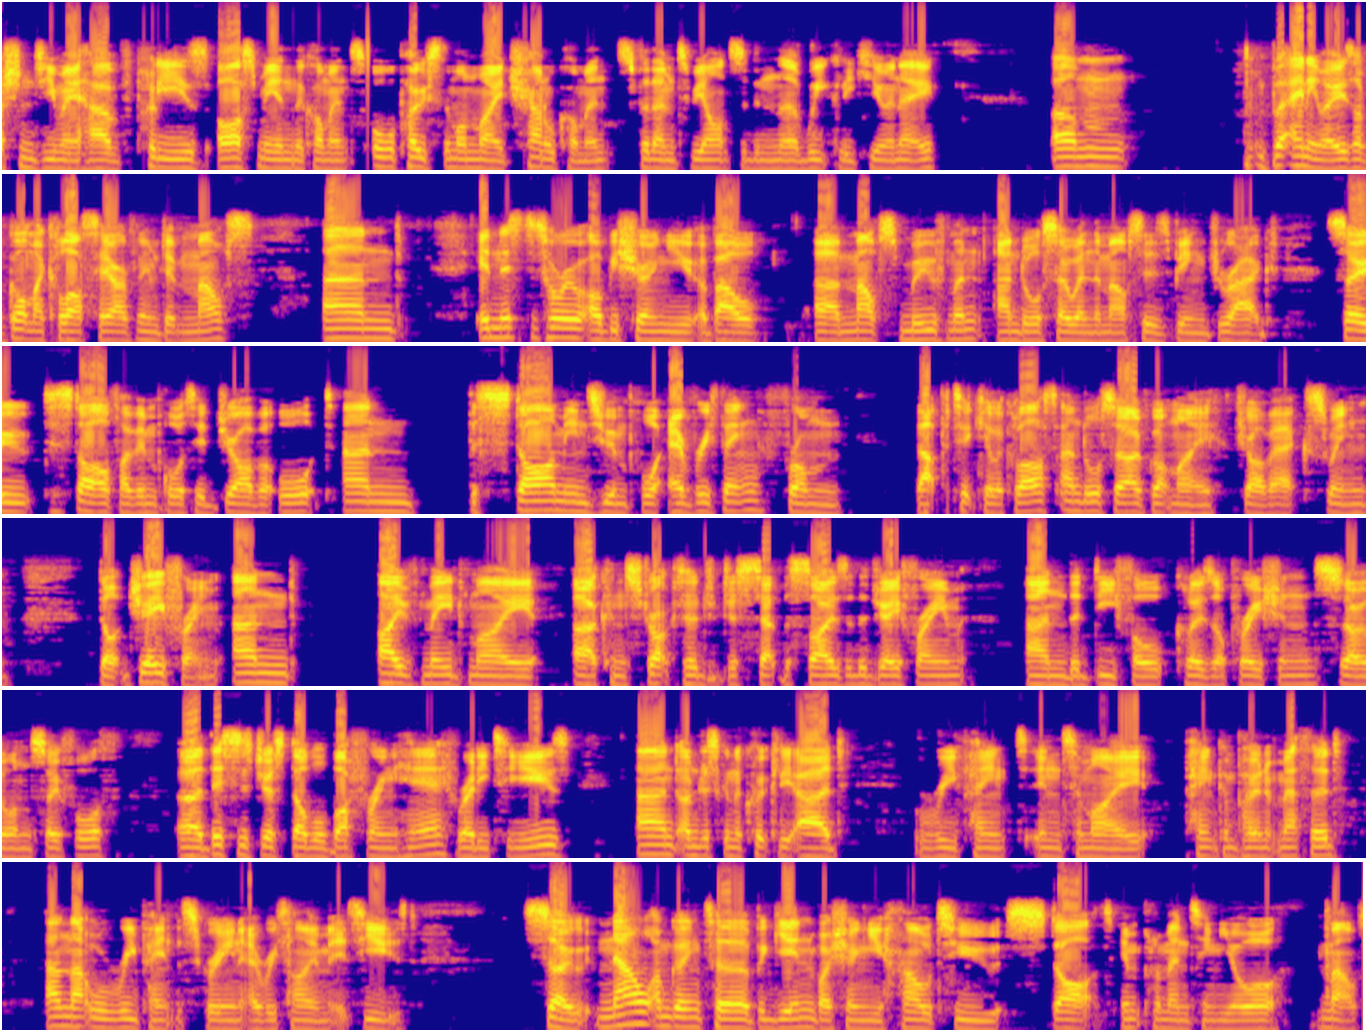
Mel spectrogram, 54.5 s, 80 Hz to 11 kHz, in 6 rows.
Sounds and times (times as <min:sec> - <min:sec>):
Speech: 0:00.0 - 0:06.3, 0:07.0 - 0:07.5, 0:08.3 - 0:48.4, 0:49.0 - 0:54.5.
